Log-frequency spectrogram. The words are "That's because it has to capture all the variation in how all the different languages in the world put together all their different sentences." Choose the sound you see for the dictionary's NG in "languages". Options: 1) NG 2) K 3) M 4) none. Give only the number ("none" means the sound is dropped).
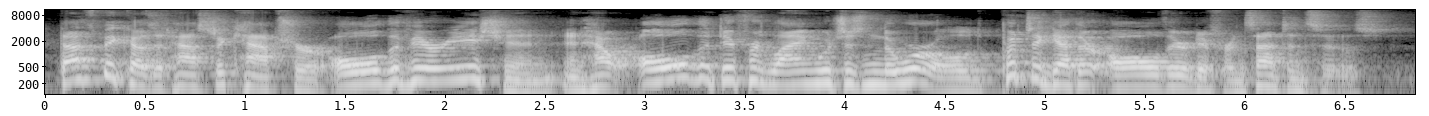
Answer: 1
